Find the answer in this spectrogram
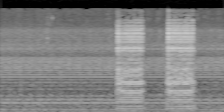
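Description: A steady electrical hum, broken about a second in by two short, evenly pitched sounds of about a third of a second each, close together.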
